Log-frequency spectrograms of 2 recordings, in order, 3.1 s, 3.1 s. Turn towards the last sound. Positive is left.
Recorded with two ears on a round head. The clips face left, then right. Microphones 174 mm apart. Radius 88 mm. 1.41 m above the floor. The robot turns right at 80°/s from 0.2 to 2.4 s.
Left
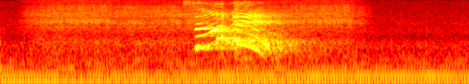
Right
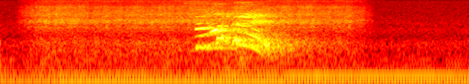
turn(degrees=-150)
